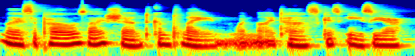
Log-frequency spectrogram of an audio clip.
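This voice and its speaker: A performer as a slow, husky, world-weary demon queen. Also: medium pitch, steady tone, a little mellow. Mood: condescending, amused. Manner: theatrical, formal, slow deliberate delivery. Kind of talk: scripted audio roleplay.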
